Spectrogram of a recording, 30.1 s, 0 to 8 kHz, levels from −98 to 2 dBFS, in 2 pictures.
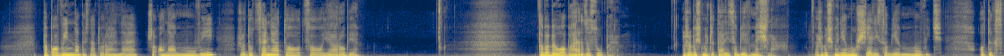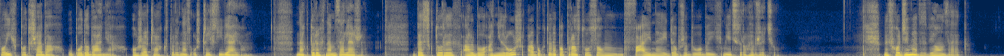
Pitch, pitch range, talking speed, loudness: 150 Hz, 130-180 Hz, 130 wpm, -15 LUFS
